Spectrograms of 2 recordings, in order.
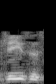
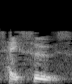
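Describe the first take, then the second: First: The name begins with a J sound. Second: The name begins with an H sound. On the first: "Jesus is the English" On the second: "In Spanish it's Jesus, ... Spanish doesn't have a J sound, so that's hey"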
